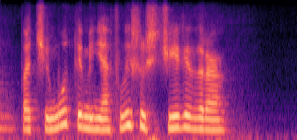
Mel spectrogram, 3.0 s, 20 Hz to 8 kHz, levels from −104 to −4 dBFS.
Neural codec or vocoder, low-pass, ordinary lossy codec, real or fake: codec, 16 kHz, about 1 kbps, DyCAST, with the encoder's durations; 7.2 kHz; Opus, 32 kbps; fake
